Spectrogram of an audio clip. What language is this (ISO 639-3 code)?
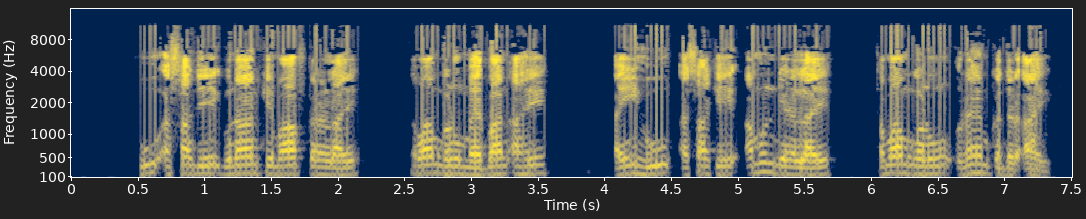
snd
